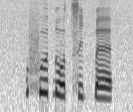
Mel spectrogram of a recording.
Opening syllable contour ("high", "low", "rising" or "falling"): high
